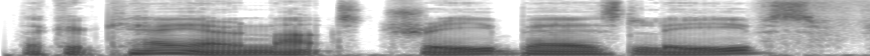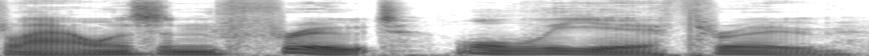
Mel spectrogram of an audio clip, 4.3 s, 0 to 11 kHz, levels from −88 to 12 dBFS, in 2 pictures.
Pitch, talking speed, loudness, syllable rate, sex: 95 Hz, 180 wpm, -19 LUFS, 3.8 syllables/s, male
